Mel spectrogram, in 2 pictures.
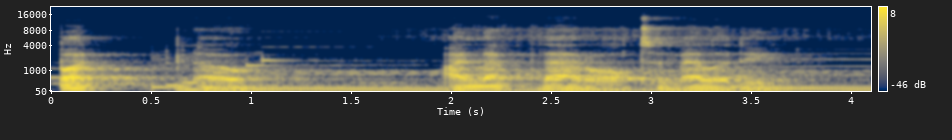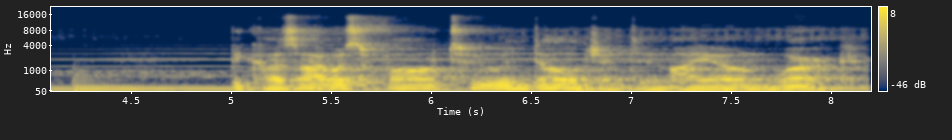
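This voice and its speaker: A man playing an ageing, regretful scientist in an audio drama monologue, speaking formally and broodingly with heavy pauses. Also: low-pitched. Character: ageing, regretful scientist fighting off an alien conditioning in his mind. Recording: echoey reverberant hall with music underneath. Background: music.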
